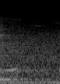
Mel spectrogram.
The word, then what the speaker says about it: Heir: John Bromer is in the air. As you probably know, same program, Heir is spelled H-E-I-R, Murders in the Air.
